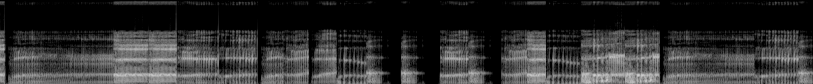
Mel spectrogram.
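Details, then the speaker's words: A run of long, loud, voiced burps with brief pauses between them, drawn out on purpose to see how long the burping could last. "let's see how long I can burp"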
